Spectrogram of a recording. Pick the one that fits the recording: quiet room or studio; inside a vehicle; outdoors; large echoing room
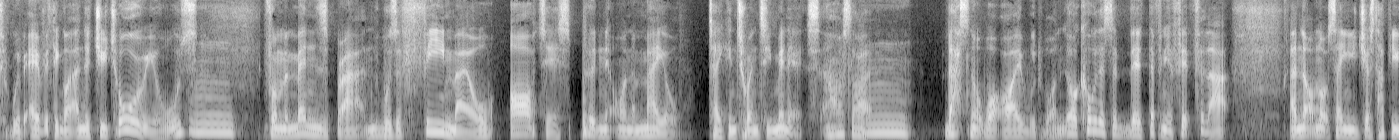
quiet room or studio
